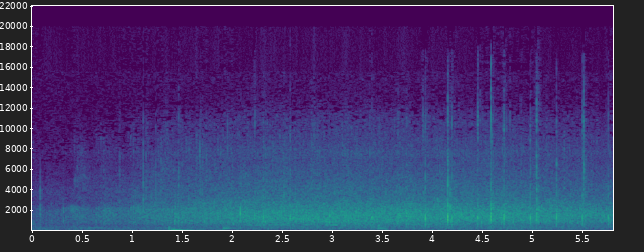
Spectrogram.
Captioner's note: audience applauding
